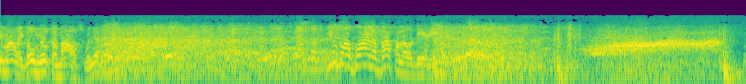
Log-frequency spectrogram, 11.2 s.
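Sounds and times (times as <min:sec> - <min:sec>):
speech: 0:00.0 - 0:02.2, 0:04.7 - 0:08.0
laughter: 0:01.4 - 0:05.3, 0:06.4 - 0:08.5
door slamming shut: 0:08.2 - 0:11.1.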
